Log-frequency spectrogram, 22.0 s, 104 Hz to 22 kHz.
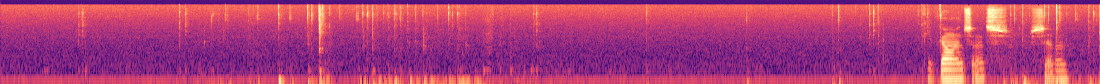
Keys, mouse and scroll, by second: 4.5-9.5 typing, 12.4 space, 16.1 space, 19.5-22.0 typing.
